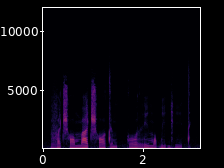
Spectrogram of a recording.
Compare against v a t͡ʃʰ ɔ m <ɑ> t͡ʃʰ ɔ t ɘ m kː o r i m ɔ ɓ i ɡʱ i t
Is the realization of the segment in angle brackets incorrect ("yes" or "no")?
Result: yes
